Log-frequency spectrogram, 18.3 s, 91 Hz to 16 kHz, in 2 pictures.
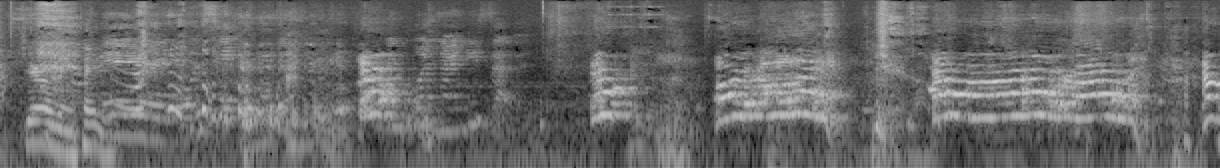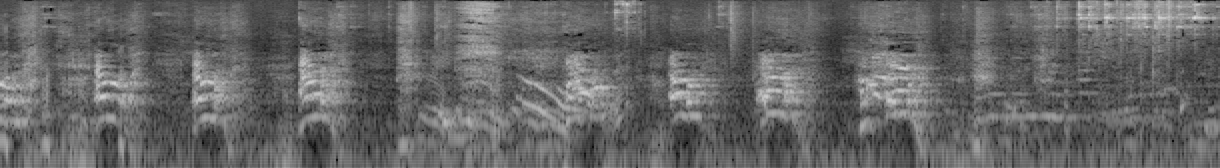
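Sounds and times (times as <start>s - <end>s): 
speech: 0.2s - 6.7s
laughter: 0.3s - 3.2s, 8.5s - 9.8s
dog just out of urgent veterinary care howling and barking: 4.4s - 6.4s, 7.0s - 11.8s, 13.1s - 16.9s.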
